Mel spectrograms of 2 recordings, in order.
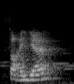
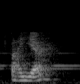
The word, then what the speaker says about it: Fage: And then last but not least, I've got one of these big Faya, that's how it's pronounced. Faya. It tells you on here, Fage if you want to say.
